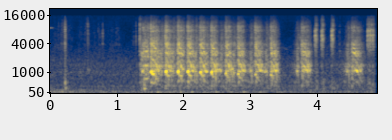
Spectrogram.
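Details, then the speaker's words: Sport motorcycle ("crotch rocket") with bent forks at a salvage auction: uneven starter whirring in short pulses about three per second, nearly fires but never catches; cranks but won't start. "you hear it she wanted to fire up she wanted to fire up come on girl"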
